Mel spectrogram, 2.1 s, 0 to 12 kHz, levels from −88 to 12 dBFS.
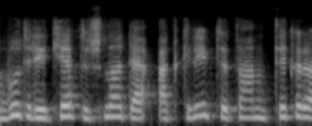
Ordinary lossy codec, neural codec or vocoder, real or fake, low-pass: Opus, 16 kbps; codec, 16 kHz, 0.8 kbps, ZipCodec; fake; 7.2 kHz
